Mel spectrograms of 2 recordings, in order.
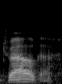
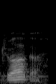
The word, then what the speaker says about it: draugr: single one of these also you pronounce it drauga i'm pretty sure it's supposed to be said draga like i thought it was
